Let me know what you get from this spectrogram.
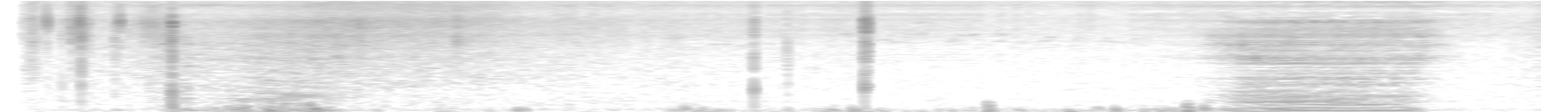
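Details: Shelly, a dog asleep in the sunshine, snoring: a rough, low, rasping snore near the end, an earlier fainter breath, with scattered sharp clicks and taps outdoors.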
